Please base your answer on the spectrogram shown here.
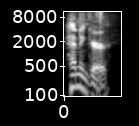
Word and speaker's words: Henninger: pronounce your last name heninger heninger heninger heninger like the beer you've never heard of out of Frankfurt Germany okay let me yeah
